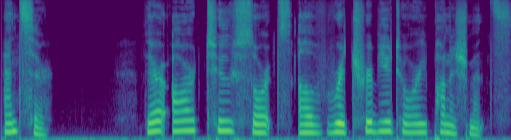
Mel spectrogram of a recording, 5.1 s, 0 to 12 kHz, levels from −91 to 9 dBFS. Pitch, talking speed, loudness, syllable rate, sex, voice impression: 210 Hz, 80 wpm, -20 LUFS, 4.5 syllables/s, female, very feminine, adult-like, slightly intellectual, elegant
